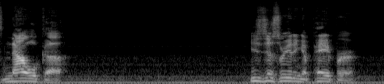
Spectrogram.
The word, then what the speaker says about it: Nauka: he calls it now now it's called naoka like you pronounce the u like owl naoka that's yeah look i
